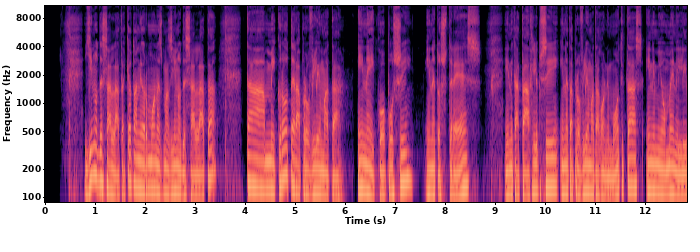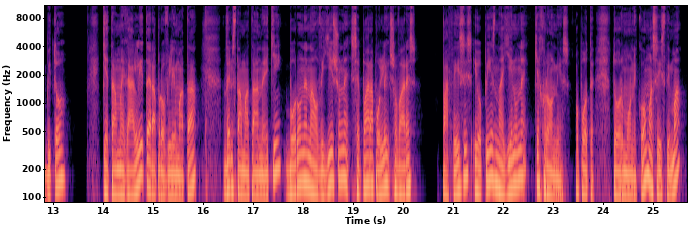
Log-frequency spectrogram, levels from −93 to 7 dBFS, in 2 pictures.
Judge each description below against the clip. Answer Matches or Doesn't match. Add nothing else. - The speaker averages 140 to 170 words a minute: Doesn't match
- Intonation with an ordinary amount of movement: Doesn't match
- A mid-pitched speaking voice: Doesn't match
